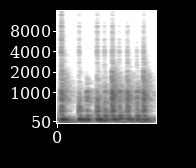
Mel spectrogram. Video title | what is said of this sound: H3 IS BACK and Has Some 'Splaning To Do, Kaceytron's Ban, & Other Goofs (H3 Waiting Room) | Keeping my fingers crossed, and I'm knocking on wood. This is a real wood desk.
